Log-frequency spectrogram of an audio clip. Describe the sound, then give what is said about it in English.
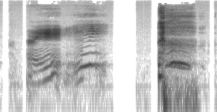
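A voice imitates the chair squeak from a film scene in which Keanu sits in a chair: two drawn-out, wavering, high-pitched whining sounds, then a shorter, sharper squeal after a brief pause. “Why'd they put in the chair squeak so prominently?”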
